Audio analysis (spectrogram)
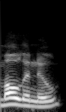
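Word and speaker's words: Molineux: There was a dude named There was a dude named Tom Molyu. It's spelled with the French way.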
